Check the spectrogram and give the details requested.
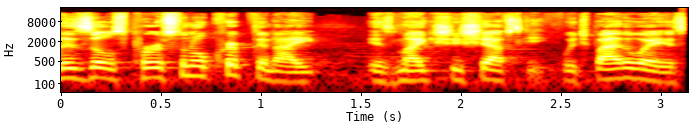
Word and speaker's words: Krzyzewski: Tom Izzo's personal kryptonite is Mike Krzyzewski, which, by the way, is spelled Krzywzewski. Krzyzewski.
